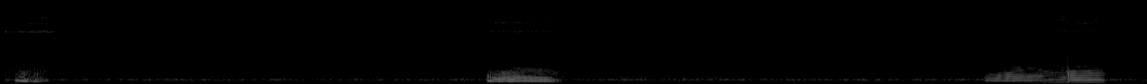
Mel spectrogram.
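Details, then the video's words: Boston Terrier dog snoring, three loud rasping snores at about 0.3, 5 and 10.5 seconds, each with buzzy layered harmonics and a high hiss, separated by quiet stretches with a steady low hum indoors. "Snoring Boston Terrier"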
